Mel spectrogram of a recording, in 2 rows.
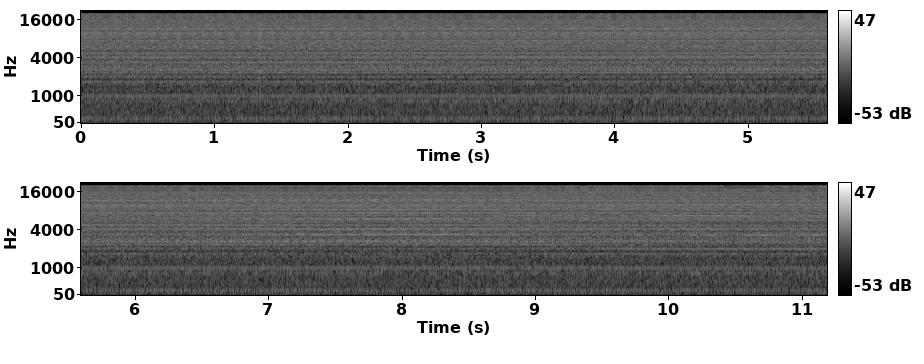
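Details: Beko WM5100W 5kg street-found washing machine, plumbed in, rinse/spin test with rags: a steady loud roar with a fixed hum and hiss through the fast spin, no clear knocking; noisy spin, cause not pinned down.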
